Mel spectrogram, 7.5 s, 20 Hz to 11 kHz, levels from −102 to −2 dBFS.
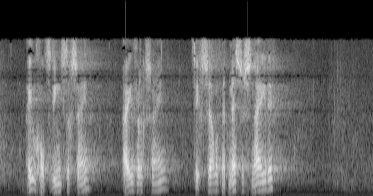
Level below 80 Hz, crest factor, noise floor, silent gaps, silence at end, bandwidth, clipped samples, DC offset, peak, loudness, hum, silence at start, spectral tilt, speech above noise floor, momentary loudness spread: -74 dBFS; 22 dB; -52 dBFS; none; 1.65 s; 5.8 kHz; under 0.1%; under 0.1%; 0 dBFS; -18 LUFS; none; 0 s; -5 dB/octave; 33 dB; 16 LU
